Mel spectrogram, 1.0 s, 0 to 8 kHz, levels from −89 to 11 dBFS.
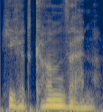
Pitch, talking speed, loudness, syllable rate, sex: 95 Hz, 230 wpm, -15 LUFS, 4.4 syllables/s, male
